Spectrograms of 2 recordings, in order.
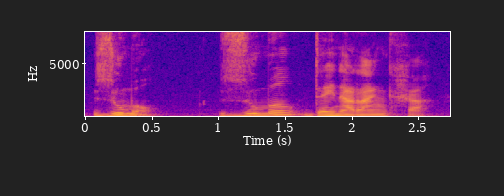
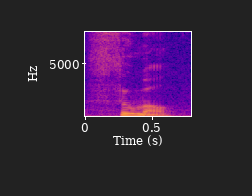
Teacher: if you were in Spain rather than in Mexico or South America, it would actually be theta, because it's a th sound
